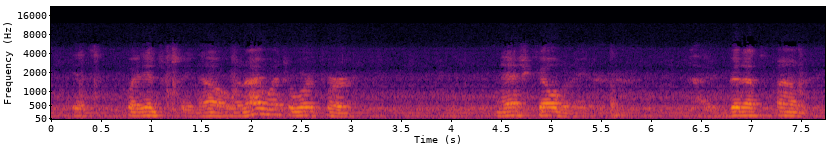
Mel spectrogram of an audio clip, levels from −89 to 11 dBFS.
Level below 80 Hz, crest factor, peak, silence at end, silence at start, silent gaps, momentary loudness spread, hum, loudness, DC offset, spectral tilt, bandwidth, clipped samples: -52 dBFS; 18 dB; -8 dBFS; 0 s; 0 s; none; 15 LU; none; -26 LUFS; under 0.1%; -8.5 dB/octave; 12 kHz; under 0.1%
